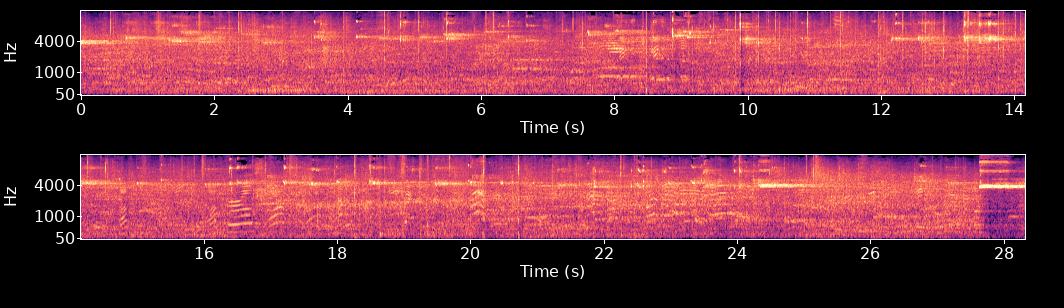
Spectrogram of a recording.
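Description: Sound of a youth basketball game in a gym: a basketball bouncing on the hardwood court amid indistinct voices of players and spectators echoing in the large hall.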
